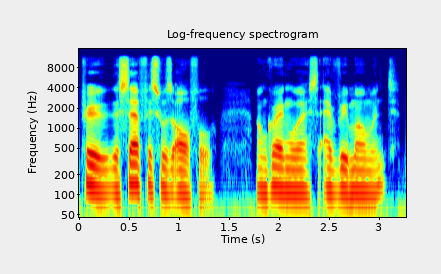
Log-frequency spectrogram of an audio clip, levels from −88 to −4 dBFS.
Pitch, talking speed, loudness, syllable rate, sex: 120 Hz, 185 wpm, -19 LUFS, 6.3 syllables/s, male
